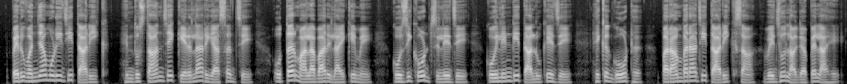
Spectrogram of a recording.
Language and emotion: Sindhi, neutral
